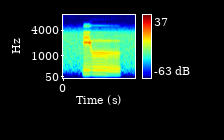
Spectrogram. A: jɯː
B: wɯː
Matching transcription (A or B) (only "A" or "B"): A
